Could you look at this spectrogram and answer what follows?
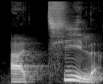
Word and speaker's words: a-t-il: These are only for pronunciation purposes because our verbs end with a vowel and our subject pronoun starts with a vowel, which makes it hard to liaise.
